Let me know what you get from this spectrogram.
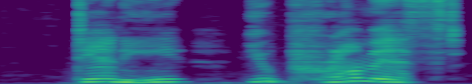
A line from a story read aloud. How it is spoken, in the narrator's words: Styles hissed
